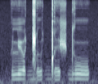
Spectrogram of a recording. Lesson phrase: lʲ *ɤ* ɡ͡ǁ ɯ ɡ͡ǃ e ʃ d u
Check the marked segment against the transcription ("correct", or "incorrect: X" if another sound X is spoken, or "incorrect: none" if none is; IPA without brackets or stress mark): correct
